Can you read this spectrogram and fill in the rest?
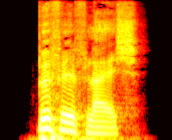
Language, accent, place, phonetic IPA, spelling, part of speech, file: German, Germany, Berlin, [ˈbʏfl̩ˌflaɪ̯ʃ], Büffelfleisch, noun, De-Büffelfleisch.ogg
- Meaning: buffalo meat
